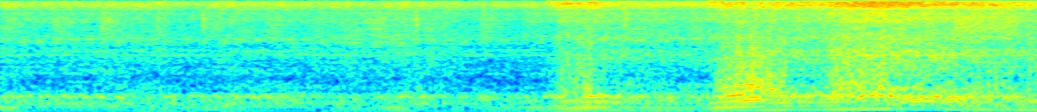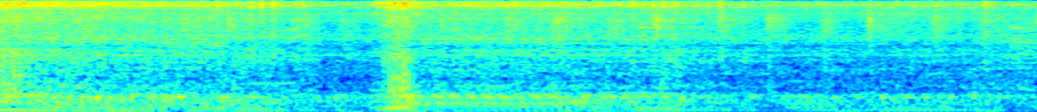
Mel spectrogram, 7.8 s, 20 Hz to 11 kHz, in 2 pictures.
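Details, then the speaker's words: 1989 Austin Mini 30, stock 998cc engine with only electronic ignition added, standard exhaust, about 70,000 miles: start-up and blips, revs rise and settle cleanly, even note with no knocks or rattles. Normal running. "so there you go guys that was the start up of my mini 30 as you can hear nothing's been changed"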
